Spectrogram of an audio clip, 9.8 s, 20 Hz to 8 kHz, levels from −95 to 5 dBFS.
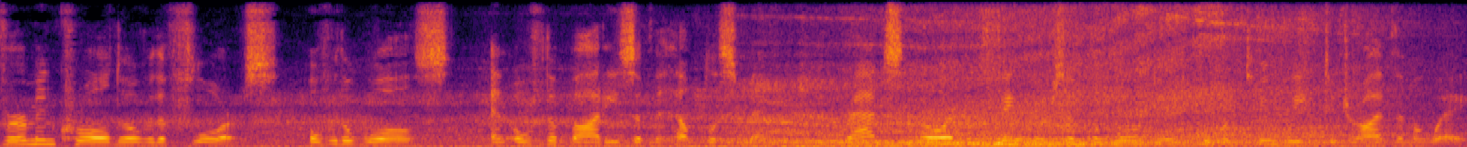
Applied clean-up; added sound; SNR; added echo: none; Aircraft; 2 dB; none.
